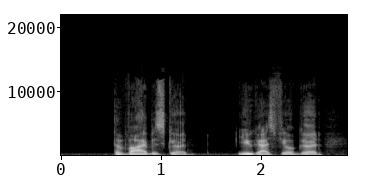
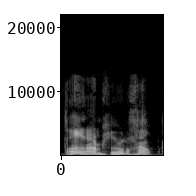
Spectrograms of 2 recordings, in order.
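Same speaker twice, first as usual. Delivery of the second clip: higher, softly piped frog voice; little frog co-pilot; 6 semitones higher, 4 dB quieter than usual. Pretend. Little frog volunteers as the plane's co-pilot, high playful frog voice. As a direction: pipe up like a small frog. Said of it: "a little frog jumps up, and he goes".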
